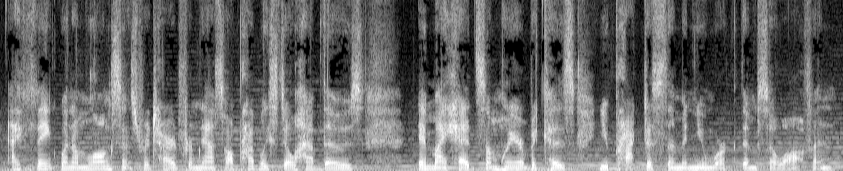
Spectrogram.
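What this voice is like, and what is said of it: South Carolina accent. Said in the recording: “probably the South Carolina accent”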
